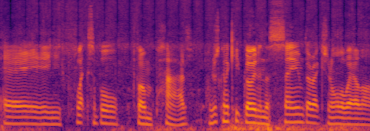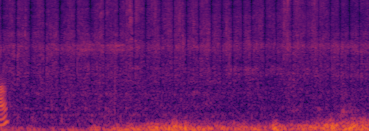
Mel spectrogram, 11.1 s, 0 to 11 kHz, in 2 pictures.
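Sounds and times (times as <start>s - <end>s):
sandpaper scraping plastic: 0.0s - 11.0s.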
